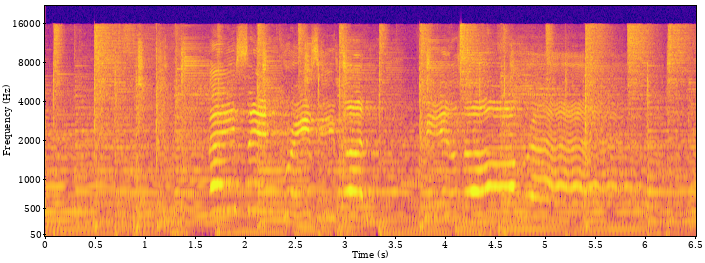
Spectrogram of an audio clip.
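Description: Live country band playing: acoustic guitars, drums and bass, with a woman singing a wavering melody from about a second and a half in.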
